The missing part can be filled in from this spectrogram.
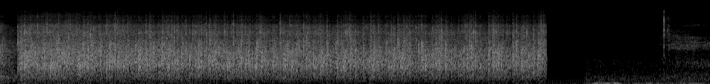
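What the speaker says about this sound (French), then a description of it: "Alors je vais vous demander de vous lever et d'applaudir le distingué camarade Ali Bongo Ondimba" Applause from a crowd at a political rally, a loud sustained wash of clapping for over five seconds that cuts off abruptly, followed by quieter background noise.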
